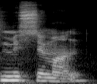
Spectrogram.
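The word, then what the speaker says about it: Müslüman: that's the first part now you're saying Muslim is if it's two s's instead of one you yeah that's how you say it in Turkish in Turkish it's musliman okay so that's closer it's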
